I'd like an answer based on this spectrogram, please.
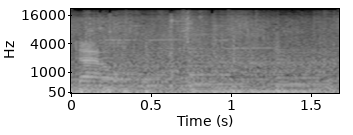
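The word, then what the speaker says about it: Tao: Chinese is just weird because, like, T-A-O, I remember being in high school and they said you don't pronounce it like a T, it's a D, it's usually the Dao.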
